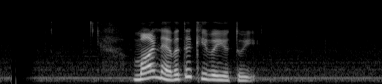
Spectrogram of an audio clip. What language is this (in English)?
Sinhala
